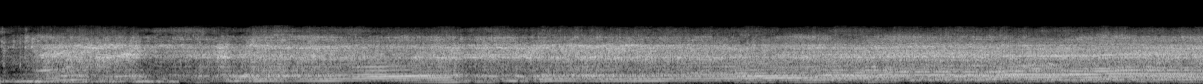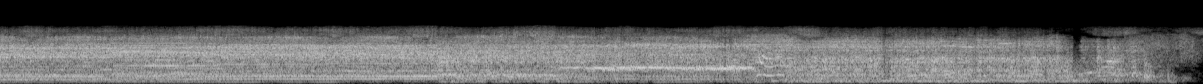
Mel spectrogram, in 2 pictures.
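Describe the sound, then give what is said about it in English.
A car engine races hard as the car speeds to crash through a roadblock: a long, loud, sustained roar at high revs, its pitch climbing in the first seconds, then holding a steady, strained drone. “Try to crash that roadblock.”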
